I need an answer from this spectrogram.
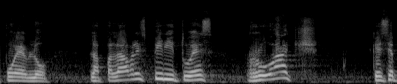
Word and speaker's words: ruach: recogido a su pueblo la palabra espíritu es ruach que se pronuncia raj también entonces etimológicamente que es el estudio de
